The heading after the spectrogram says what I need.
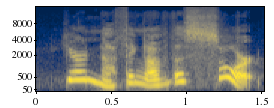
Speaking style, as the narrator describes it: said Peter indignantly

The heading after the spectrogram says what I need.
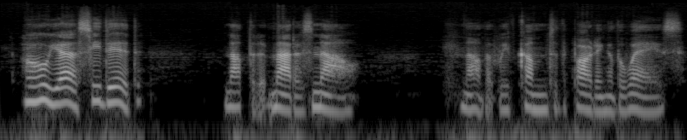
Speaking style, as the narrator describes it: went on quickly

